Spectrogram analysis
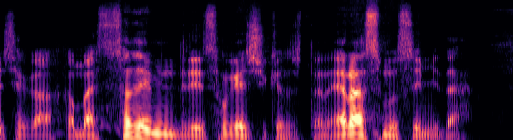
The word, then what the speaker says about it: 에라스무스: 이유는 뒤에서 설명 드리겠지만 고전 라틴어 발음 그대로 읽어서 에라스무스 라고 저희는 고집하고 있습니다 국립국어원이 표기를 바꿨으면 좋겠는데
